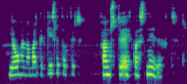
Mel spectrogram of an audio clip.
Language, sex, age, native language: Icelandic, female, 40-49, Icelandic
